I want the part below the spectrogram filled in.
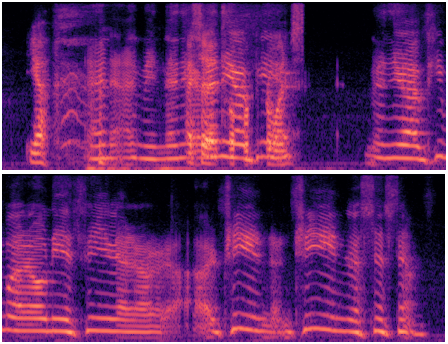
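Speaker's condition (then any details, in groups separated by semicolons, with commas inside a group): Cerebral palsy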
